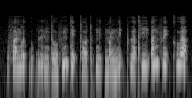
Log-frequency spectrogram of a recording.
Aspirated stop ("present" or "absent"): present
